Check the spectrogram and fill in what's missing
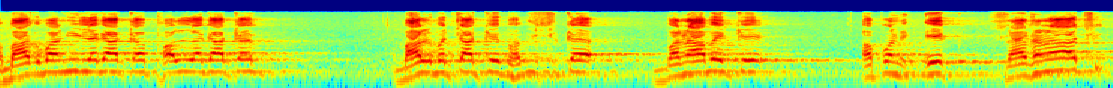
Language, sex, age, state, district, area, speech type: Maithili, male, 60+, Bihar, Supaul, rural, spontaneous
